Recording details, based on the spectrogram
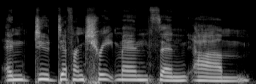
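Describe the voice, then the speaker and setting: A woman's voice: mid-range voice, a little slow, a little mellow, no echo, studio quality. A woman co-hosting a radio show, reading entertainment headlines and chatting about them casually. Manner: chatty, reads headlines then riffs. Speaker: radio co-host. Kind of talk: casual entertainment news chat.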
